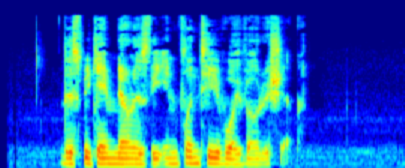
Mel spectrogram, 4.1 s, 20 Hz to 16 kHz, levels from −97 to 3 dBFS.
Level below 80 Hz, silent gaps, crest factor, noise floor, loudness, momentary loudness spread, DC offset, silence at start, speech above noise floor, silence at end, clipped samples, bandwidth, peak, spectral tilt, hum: -64 dBFS; none; 20 dB; -62 dBFS; -23 LUFS; 6 LU; under 0.1%; 0.6 s; 39 dB; 1 s; under 0.1%; 11.5 kHz; -4 dBFS; -4.5 dB/octave; none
